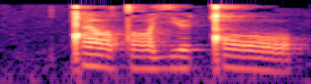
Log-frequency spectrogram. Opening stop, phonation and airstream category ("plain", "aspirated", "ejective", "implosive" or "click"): click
